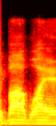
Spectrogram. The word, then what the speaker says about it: barbed wire: wire natives barbed wire we always just say bob wire instead of barbed wire so yeah that would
